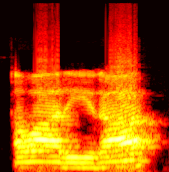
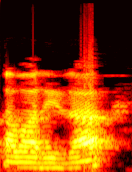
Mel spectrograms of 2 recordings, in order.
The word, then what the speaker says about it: قواریرا: نہیں کیا جائے گا۔ یعنی پہلے مقام پر آپ نے قواریرا پڑھا ہے تو دوسرے مقام پر قواریر پڑھنا پڑے گا، یا پھر پہلے پہ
